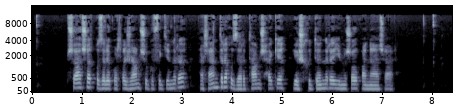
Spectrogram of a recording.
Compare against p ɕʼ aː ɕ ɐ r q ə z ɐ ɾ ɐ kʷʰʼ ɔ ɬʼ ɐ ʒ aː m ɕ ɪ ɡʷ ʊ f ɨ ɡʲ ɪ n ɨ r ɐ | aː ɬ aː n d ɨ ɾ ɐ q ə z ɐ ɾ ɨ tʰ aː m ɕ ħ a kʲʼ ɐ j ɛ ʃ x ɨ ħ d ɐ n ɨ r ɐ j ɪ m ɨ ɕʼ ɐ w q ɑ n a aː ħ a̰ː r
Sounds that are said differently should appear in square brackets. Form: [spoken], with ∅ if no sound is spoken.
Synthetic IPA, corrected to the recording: p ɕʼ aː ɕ ɐ r q ə z ɐ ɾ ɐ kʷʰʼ ɔ ɬʼ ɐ ʒ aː m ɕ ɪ ɡʷ ʊ f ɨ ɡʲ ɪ n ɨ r ɐ | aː ɬ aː n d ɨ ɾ ɐ q ə z ɐ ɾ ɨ tʰ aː m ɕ ħ a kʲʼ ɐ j ɛ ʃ x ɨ [∅] d ɐ n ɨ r ɐ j ɪ m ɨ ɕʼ ɐ w q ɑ n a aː [ɕ] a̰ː r

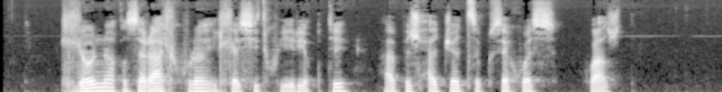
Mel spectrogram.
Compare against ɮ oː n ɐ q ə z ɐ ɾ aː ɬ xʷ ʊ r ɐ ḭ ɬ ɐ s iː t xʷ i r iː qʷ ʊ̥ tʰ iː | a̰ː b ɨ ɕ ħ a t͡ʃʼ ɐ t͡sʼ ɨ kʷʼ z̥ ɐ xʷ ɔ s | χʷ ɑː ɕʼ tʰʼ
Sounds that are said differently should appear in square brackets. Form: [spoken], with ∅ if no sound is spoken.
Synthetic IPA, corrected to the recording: ɮ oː n ɐ q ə z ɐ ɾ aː ɬ xʷ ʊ r ɐ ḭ ɬ ɐ s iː t xʷ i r iː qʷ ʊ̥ tʰ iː | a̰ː b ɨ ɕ ħ a t͡ʃʼ ɐ t͡sʼ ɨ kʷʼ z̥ ɐ xʷ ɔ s | [xʷ] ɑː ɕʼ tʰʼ

